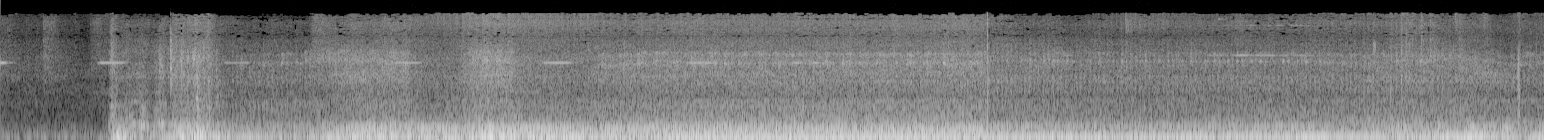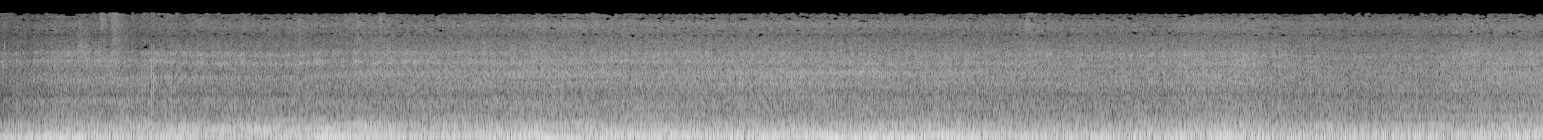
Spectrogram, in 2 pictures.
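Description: Scania OmniCity bus engine starting about a second in, then running and pulling away, heard from inside the saloon as a steady low rumble with the pitch rising and falling through the gears.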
